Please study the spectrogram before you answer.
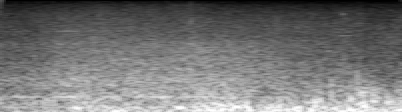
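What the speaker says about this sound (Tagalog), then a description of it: "Ang lakas ng alon." Strong ocean waves roll onto a beach at Nasugbu, Batangas, a steady, loud, close wash of surf mixed with wind buffeting the microphone, with no voices.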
